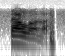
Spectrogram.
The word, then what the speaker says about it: Bella: So if her name were Ginger, you might say Kathy or Bella with the stress on the first syllable.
